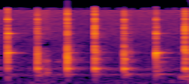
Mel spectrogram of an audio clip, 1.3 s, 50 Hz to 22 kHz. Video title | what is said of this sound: VID00013 | You can hear that's hollow.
